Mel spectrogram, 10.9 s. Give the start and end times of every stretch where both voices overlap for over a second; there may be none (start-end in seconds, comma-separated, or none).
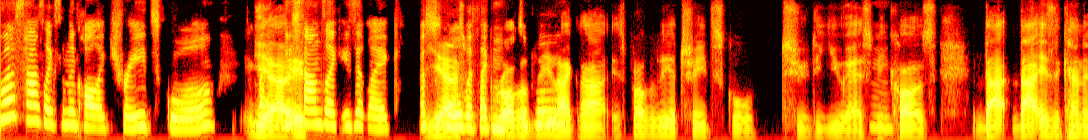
4.2-5.7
